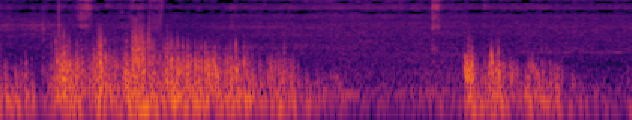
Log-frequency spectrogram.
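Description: Wind buffeting the microphone, heaviest in the first two seconds, with a short knock about three seconds in.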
